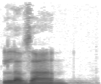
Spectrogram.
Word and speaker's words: Lausanne: Are we confident about the pronunciation of Lausanne? – Yes, I think so.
